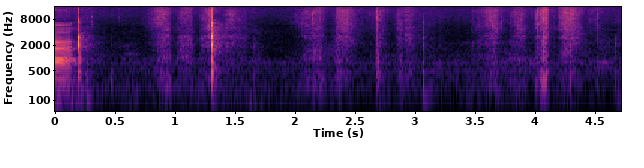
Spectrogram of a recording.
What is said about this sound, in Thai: หั่นเป็นชิ้นเล็กๆนะคะ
